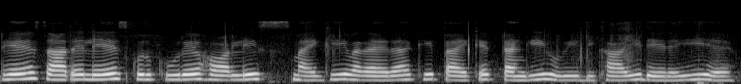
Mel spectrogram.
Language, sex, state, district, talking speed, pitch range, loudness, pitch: Hindi, female, Jharkhand, Ranchi, 120 wpm, 195-230 Hz, -15 LUFS, 220 Hz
